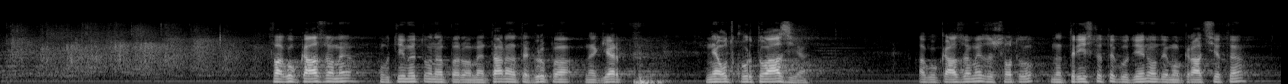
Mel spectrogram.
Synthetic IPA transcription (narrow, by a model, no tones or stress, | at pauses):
t̪ovaɡokazvɐmɛot̪imɛt̪onɐpɐɾlˠɐmɛnt̪aɾnət̪əɡɾupənɐɡɛɾp | nɛot̪koɾt̪oaziə | ɐɡokazvɐmɛzɐʃt̪ɔt̪onɐt̪ɾiːst̪ət̪əɡod̪inəod̪ɛmokɾat̪sijət̪ə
